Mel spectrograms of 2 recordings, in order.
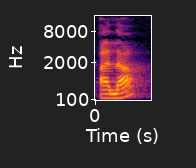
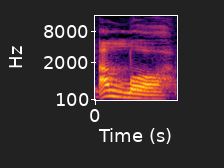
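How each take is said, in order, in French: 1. Le son l est léger et fin. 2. Le son l est grave et lourd. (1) "On dit pas" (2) "il est emphatique. Ça veut dire qu'il est grave"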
